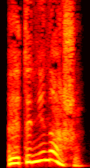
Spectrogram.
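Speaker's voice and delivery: high indignant cry; protest, shooting up in pitch; indignant exclaim. A narrator's reading. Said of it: "возмущённо воскликнула Зоя". (возмущённо, высоко вскрикнув)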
